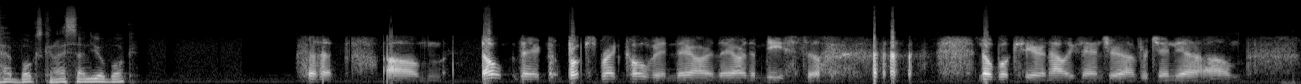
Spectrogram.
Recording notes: live with us again by phone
